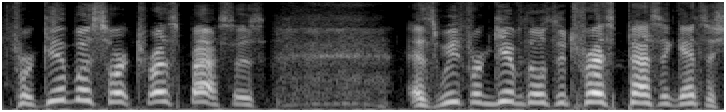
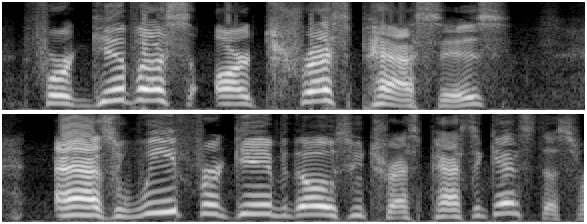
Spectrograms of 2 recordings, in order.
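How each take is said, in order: First: Softer, higher replay of preaching; preacher voice. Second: Slow solemn preacher cadence; preaching. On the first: Retold or imitated. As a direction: echo the preacher, hushed and high. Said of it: "I was preaching like a preacher". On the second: Acted. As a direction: stretch it out like a sermon. Repeats prayer line preaching.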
